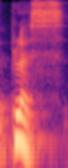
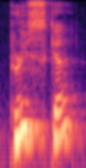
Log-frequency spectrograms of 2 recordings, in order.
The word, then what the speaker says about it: plus: Now, when plus means more or plus in French, we pronounce the letter S.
